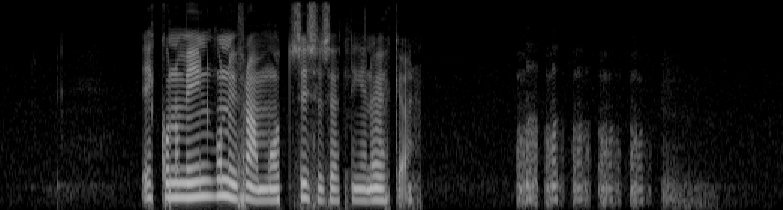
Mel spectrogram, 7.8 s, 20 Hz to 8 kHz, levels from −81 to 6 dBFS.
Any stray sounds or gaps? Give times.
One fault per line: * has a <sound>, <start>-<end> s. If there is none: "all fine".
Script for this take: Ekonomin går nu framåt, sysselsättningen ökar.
* has a laugh, 5.2-6.5 s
